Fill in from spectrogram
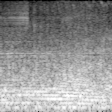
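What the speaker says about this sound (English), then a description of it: "Captain Roberts has been told to show PC Brandon just what this helicopter can do." Police helicopter in flight, a loud, steady, close rotor and engine drone with a dense rumbling throb that fills the whole short stretch, with no voices over it.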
